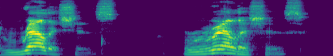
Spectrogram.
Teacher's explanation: Re is the big sound, not le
